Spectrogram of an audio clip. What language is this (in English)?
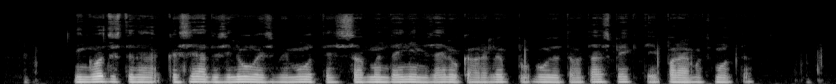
Estonian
